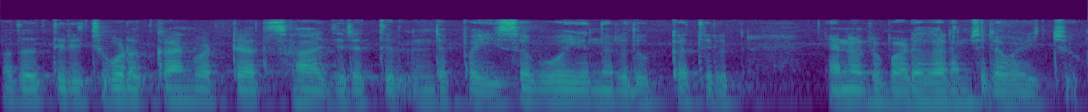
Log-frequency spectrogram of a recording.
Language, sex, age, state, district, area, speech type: Malayalam, male, 18-30, Kerala, Kozhikode, rural, spontaneous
